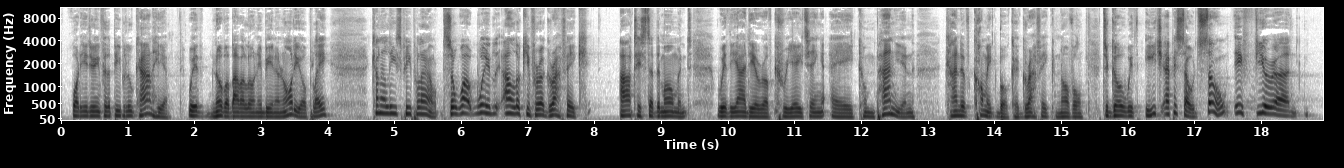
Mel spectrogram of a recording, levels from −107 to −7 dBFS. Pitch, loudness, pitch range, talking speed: 135 Hz, -26 LUFS, 115-170 Hz, 180 wpm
